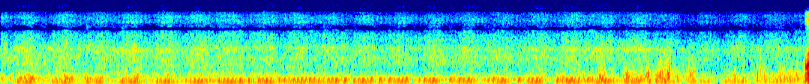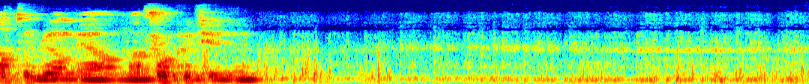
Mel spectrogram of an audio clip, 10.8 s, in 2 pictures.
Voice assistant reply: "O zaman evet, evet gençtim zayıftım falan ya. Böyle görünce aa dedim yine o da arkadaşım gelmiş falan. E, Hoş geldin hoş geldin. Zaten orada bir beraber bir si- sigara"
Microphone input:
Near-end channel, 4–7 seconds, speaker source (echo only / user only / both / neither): user only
